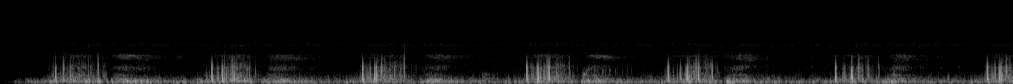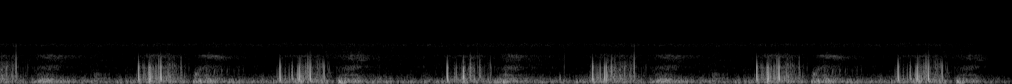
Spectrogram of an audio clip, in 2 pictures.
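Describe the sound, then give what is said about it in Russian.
Lung crepitation heard through a stethoscope after coughing, against bronchial breathing: bursts of fine crackling recur at a steady rhythm, roughly every one and a half seconds, over a continuous low, rushing breath sound, with no talking. “Крепитация, в отличие от хрипов, не изменяется после покашливания.”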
